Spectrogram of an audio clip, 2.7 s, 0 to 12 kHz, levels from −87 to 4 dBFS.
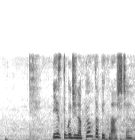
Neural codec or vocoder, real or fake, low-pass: codec, 16 kHz, 4 kbps, FreqCodec, larger model; fake; 7.2 kHz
